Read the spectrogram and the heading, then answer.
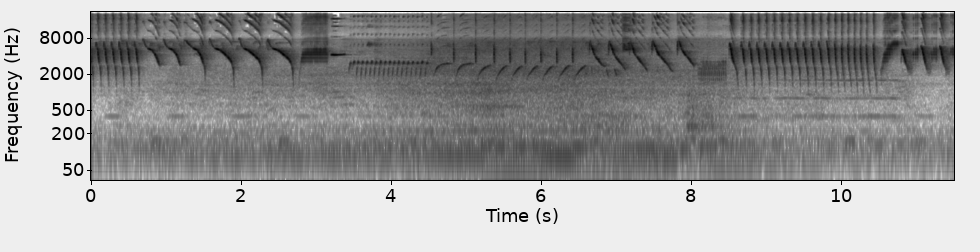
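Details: Canary singing: fast series of sharp, high downward-sweeping whistles, then a lower run of short repeated notes, followed by very rapid buzzy trills and more falling whistles, with abrupt breaks between phrases.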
